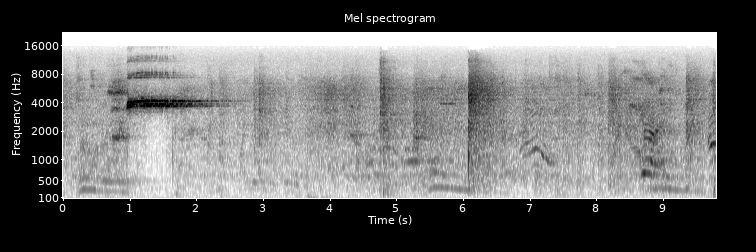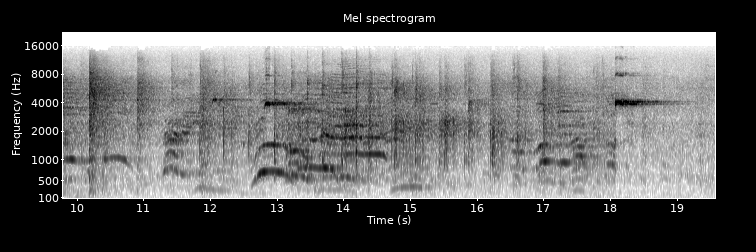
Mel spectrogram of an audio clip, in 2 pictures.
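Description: A referee's whistle blows sharply in an echoing hall.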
